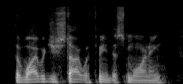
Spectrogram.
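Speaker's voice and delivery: usual speaking voice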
